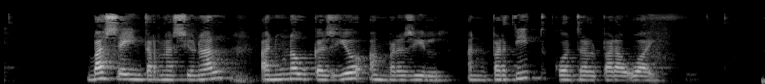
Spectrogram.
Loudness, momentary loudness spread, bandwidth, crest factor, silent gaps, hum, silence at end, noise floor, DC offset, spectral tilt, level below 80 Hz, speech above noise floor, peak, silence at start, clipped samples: -23 LUFS; 14 LU; 11.5 kHz; 22 dB; none; none; 0 s; -74 dBFS; under 0.1%; -2 dB/octave; -70 dBFS; 50 dB; -4 dBFS; 0.85 s; under 0.1%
